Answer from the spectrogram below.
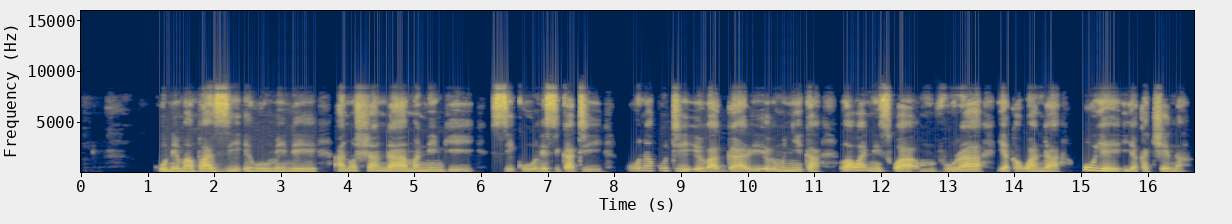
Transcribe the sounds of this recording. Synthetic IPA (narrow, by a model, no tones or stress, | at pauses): kune̞mapaziʔe̞ɦuɾume̞nde̞ | a̰no̞ʃa̰nda̰maniŋɡi | sikune̞sikaːti | onakutiʋaɡʱaɾḭʋe̞muɲikaʋa̰waniswa̰ɱvurajakawanda | uje̞jakat͡ʃe̞ːna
